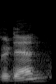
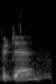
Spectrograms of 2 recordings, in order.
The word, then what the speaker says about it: boudin: from down in Louisiana called, I think it's pronounced boudin, or boudin, that also has rice in it.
